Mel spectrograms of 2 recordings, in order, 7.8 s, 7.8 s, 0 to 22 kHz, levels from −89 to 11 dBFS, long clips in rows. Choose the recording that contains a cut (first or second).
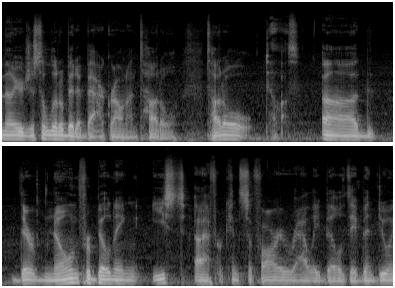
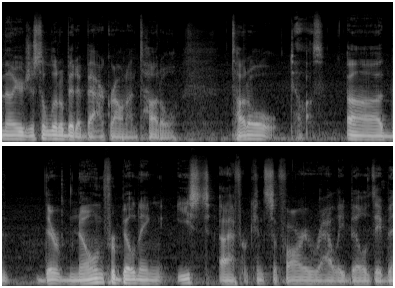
first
